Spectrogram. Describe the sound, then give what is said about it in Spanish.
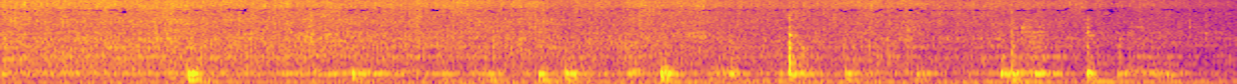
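Chopped tomato is stirred in a sizzling frying pan: a steady frying hiss runs throughout, broken by several scraping and clinking stirring strokes at irregular moments. “Y ahora le ponemos el tomate que puede ser rallado o picado. Yo lo piqué. Lo ponemos aquí tomate y lo mezclamos bien.”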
